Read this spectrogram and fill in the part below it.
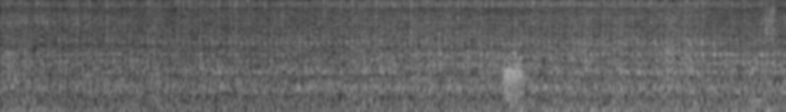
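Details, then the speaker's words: Gleaner combine at farm auction, engine running: low steady diesel rumble, no knocks or ticks, slightly wobbly but all turning as it should; motor quiet, normal running. "Little noisy, but not bad. Little weeble wobbly there on that boy. But, it's all turning like it's supposed to. Motor's pretty quiet."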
